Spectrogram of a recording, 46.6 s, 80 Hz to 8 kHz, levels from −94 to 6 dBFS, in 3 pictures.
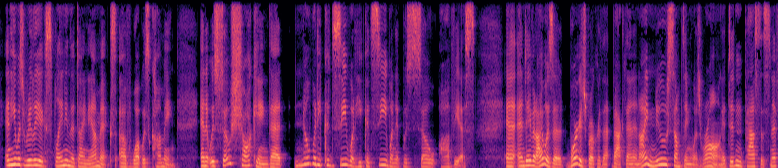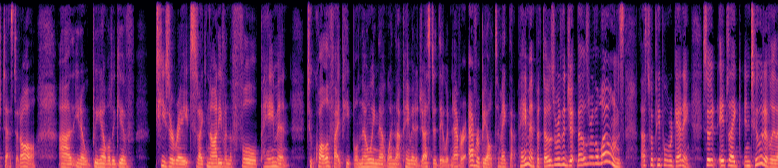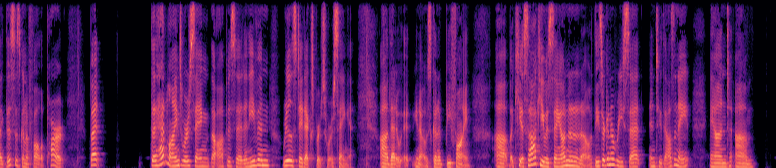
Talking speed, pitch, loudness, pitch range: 200 wpm, 190 Hz, -19 LUFS, 160-230 Hz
